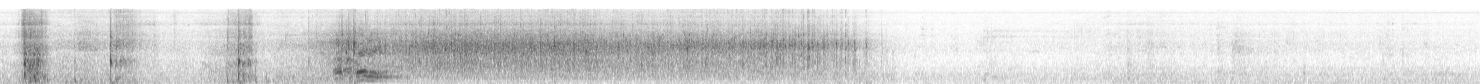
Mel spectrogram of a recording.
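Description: Three sharp tennis racket strikes on the ball in a rally, then a brief voice and about five seconds of crowd applause that cuts off suddenly.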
